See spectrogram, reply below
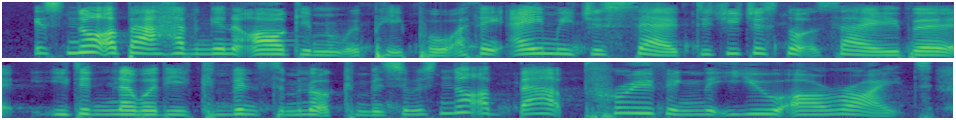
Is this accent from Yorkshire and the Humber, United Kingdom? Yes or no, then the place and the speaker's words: no; Croydon, London, United Kingdom; I come from Croydon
